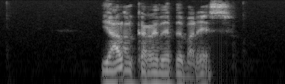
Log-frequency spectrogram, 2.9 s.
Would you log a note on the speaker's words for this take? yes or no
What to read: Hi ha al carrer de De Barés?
no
